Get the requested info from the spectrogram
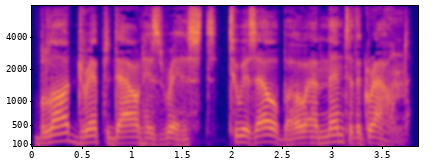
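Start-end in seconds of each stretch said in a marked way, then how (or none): none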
